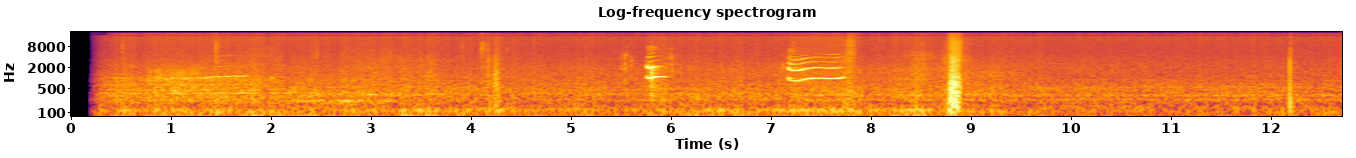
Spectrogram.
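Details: A male Scottish Fold cat gives a few odd, short chirping mews over a low indoor hum; he makes these weird noises constantly while going around.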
